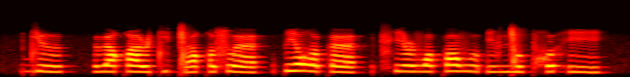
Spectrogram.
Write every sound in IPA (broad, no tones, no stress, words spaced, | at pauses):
dʲɯ | ðə˞qʷœɹ tʲuɡ͡ǀə˞ qʷəsʷœ | pi ʁʷə˞kœ | t͡sʰiɹvɔkɔ vuʔivŋ͡ǀup χʷɯhi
